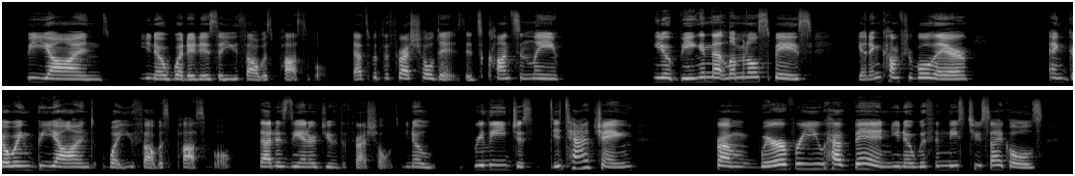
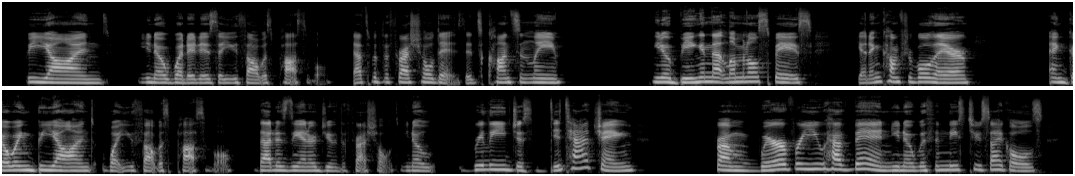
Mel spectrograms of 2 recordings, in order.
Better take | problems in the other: second | thin; very; fading below 300 Hz

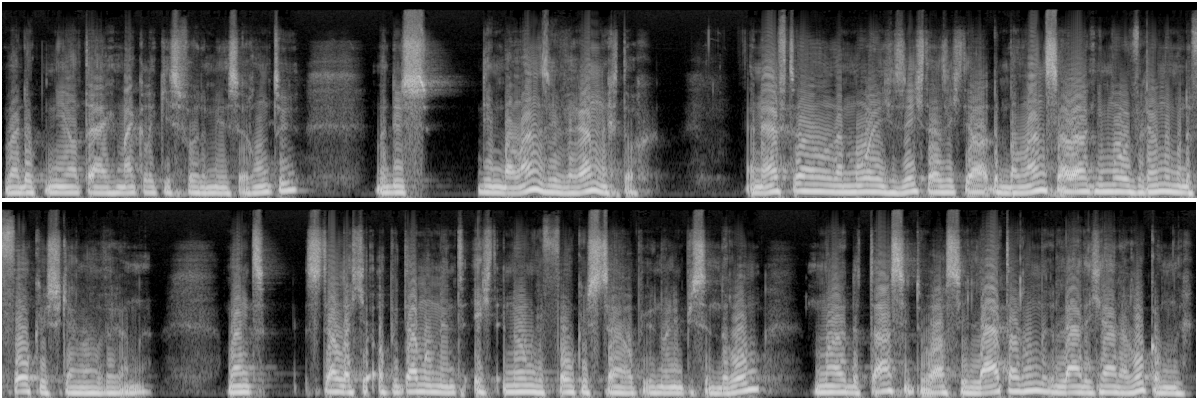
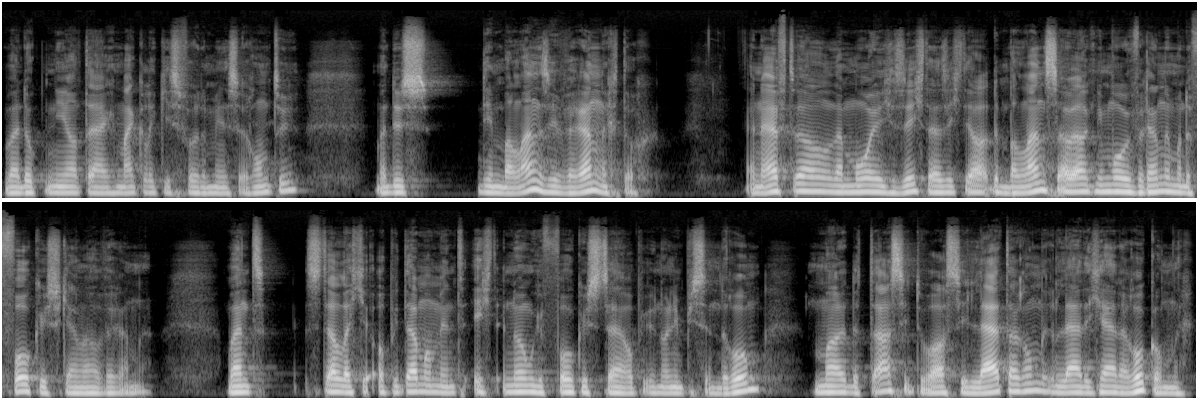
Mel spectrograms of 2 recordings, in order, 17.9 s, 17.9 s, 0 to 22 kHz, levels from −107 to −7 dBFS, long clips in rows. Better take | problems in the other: second | distortion; heavy; 7 dB below the speech

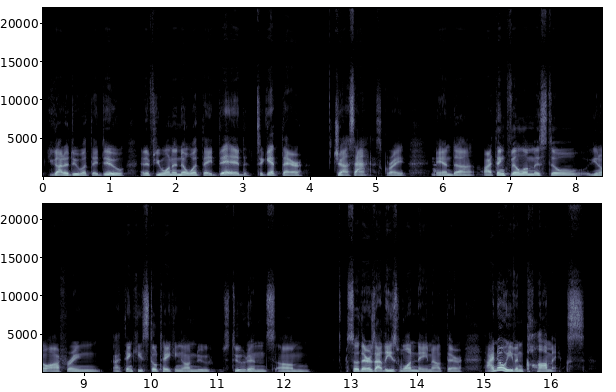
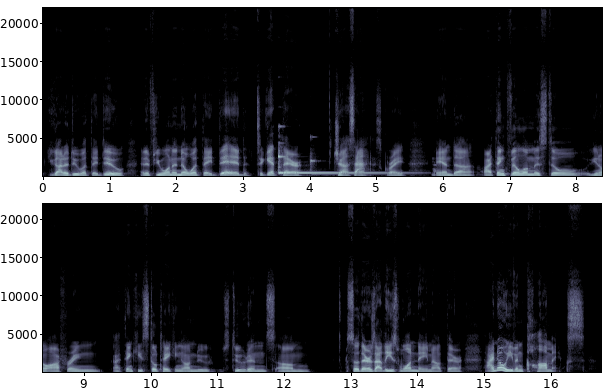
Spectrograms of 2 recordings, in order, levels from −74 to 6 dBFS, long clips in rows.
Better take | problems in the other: first | doorbell; loud; from 3.5 to 5 s; peak 3 dB above the speech

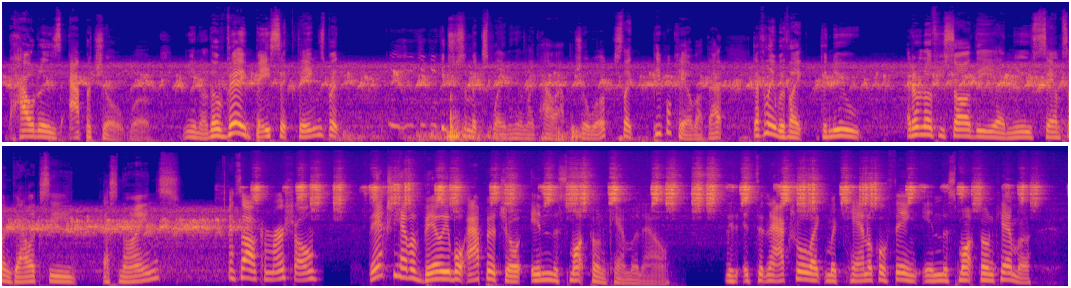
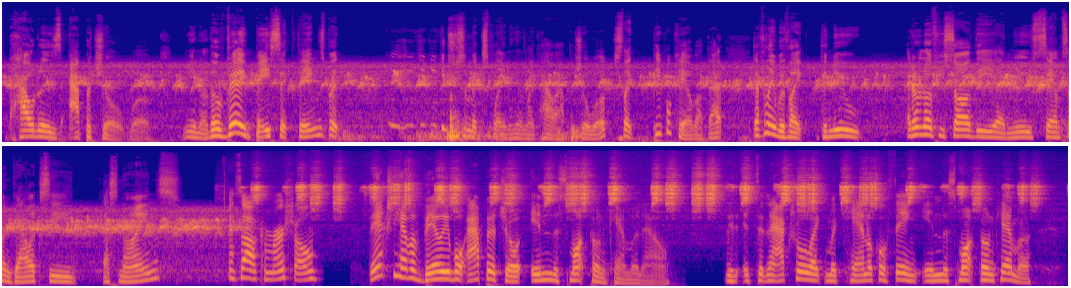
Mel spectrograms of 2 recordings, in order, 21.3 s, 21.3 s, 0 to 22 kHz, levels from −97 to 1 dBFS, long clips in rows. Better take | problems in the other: neither | animal sounds; very loud; throughout; 2 dB above the speech; the same in both

